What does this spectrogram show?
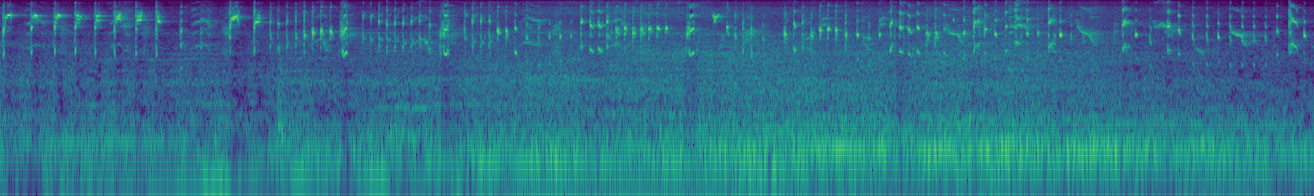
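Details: Tail spread, a long-tailed shrike pours out a dense, chattering stream of high twittering and scratchy notes for ten seconds, with strong pulses at the start and a continuous warbled jumble after.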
